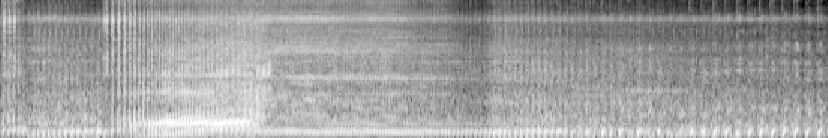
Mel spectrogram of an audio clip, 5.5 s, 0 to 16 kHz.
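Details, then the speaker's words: Standard motorcycle engine with a CPO PE24 carburetor: starts cleanly, revs up smoothly and drops back to a steady, even idle pulse; top-end power has improved and the engine sounds healthy and responsive. "Mesinnya juga bisa langsung dihidupkan. Rasanya luar biasa, tenaga di putaran atas meningkat."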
